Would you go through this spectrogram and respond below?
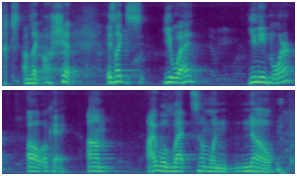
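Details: Stuttering in a male stand-up comedian; he says noises while talking worsen his stuttering and that it varies with his anxiety level.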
